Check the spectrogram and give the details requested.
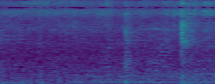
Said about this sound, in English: Soviet era tram right there.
